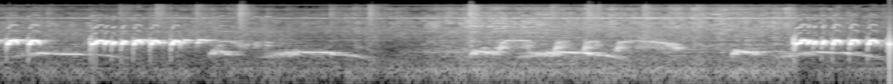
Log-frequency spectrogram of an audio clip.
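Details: Zebra dove from the wild, local type, giving ngalun kung bulat song as a lure for other doves: bursts of fast clipped notes alternating with lower, drawn-out arched coos.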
